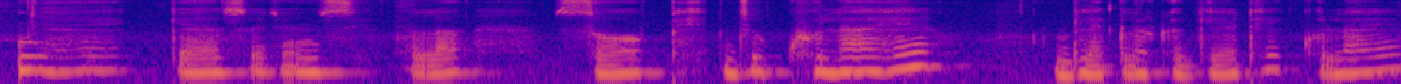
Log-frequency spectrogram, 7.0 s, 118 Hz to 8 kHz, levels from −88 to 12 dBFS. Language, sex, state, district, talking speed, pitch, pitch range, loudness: Hindi, male, Bihar, Purnia, 155 wpm, 215 Hz, 205-235 Hz, -35 LUFS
